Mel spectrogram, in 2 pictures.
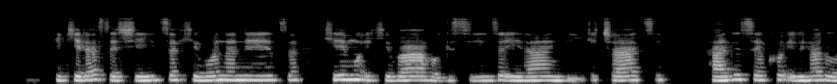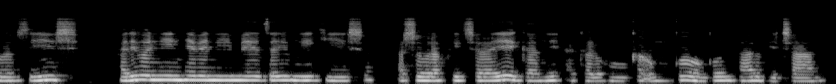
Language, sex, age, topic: Rundi, female, 36-49, education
